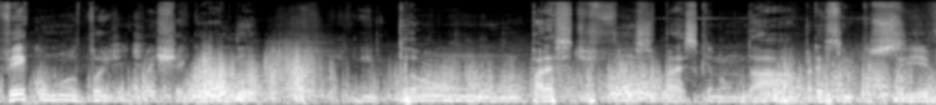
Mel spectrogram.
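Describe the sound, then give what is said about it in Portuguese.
A man talks steadily outdoors on the street while gusty wind buffets the microphone, adding a low, rumbling roar beneath his voice throughout. “Desculpa o vento aí, tá galera? O barulho na rua aqui, tá?”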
